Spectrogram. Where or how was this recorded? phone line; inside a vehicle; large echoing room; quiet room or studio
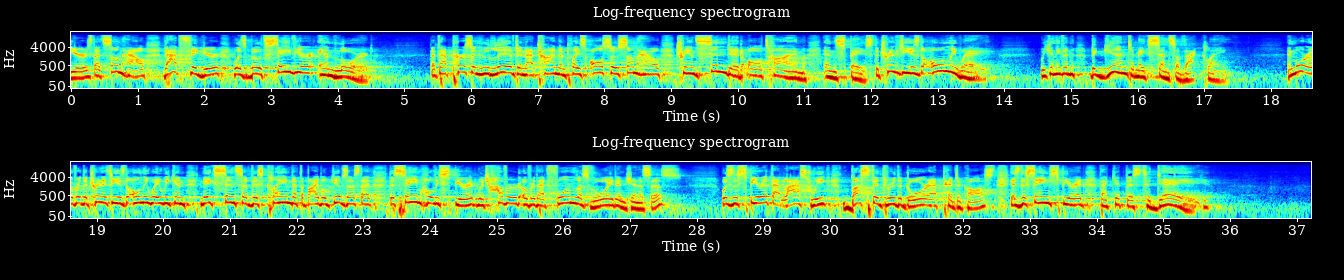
large echoing room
